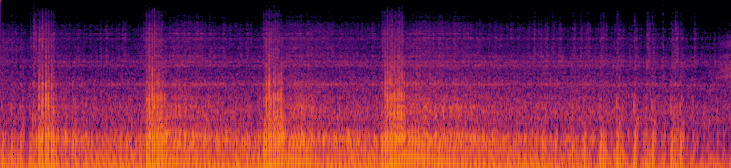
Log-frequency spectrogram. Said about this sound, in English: So I'll give you guys a couple little quick little revs.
